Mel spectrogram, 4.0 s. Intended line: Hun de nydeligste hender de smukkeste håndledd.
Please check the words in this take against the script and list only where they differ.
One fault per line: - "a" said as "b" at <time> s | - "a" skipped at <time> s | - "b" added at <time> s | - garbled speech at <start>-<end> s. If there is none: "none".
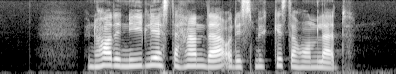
- "har" added at 0.9 s
- "og" added at 2.2 s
